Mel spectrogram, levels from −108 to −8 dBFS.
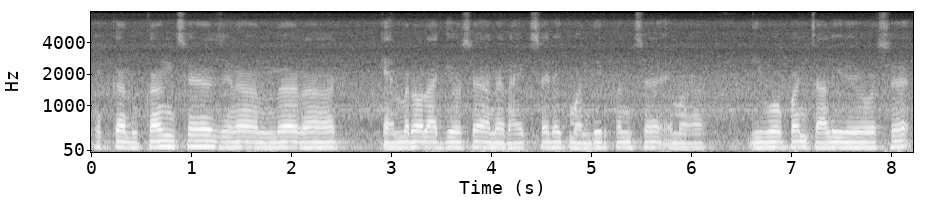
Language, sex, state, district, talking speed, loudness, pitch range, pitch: Gujarati, male, Gujarat, Valsad, 145 wpm, -14 LUFS, 105-115 Hz, 110 Hz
